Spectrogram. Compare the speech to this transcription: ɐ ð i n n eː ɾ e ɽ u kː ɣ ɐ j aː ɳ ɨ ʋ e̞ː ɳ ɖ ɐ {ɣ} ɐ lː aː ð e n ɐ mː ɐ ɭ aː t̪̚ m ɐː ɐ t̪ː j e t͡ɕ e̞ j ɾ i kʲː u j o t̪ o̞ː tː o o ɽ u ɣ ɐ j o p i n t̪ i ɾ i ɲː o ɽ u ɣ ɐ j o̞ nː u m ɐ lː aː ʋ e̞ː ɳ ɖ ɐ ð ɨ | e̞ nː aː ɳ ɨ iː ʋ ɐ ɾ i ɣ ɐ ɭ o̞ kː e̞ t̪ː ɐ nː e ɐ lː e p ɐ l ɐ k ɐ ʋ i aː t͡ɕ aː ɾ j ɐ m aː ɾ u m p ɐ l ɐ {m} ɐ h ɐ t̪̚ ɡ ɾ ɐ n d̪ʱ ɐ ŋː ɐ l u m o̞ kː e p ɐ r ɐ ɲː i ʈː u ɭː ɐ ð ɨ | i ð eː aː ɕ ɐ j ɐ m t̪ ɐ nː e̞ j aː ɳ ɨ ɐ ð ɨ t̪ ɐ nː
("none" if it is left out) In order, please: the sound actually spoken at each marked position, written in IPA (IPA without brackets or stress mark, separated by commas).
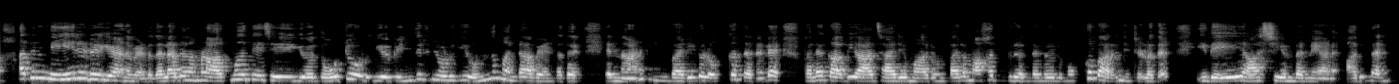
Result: ð, m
